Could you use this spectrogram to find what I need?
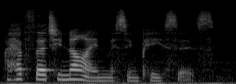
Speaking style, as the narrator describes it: he said softly

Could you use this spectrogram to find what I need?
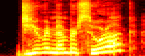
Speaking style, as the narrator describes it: Spirik asked eagerly

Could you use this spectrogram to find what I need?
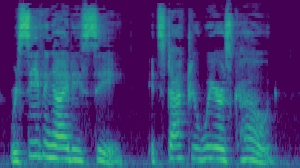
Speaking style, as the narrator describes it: Harriman shouted

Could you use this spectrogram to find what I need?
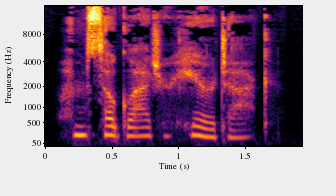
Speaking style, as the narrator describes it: she says, very quietly

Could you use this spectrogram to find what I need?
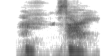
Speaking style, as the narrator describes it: listens to him whisper

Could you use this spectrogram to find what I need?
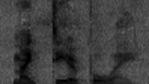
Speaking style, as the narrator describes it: Magneto murmurs approvingly

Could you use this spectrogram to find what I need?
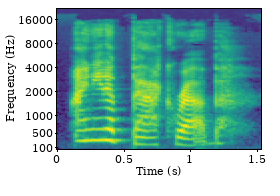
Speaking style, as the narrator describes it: muttered, pouting a little

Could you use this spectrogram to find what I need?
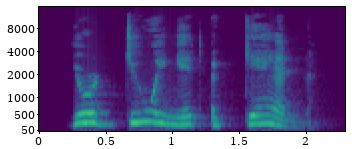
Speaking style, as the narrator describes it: Ray snarled

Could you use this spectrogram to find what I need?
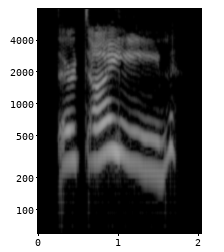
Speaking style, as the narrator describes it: he wails

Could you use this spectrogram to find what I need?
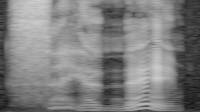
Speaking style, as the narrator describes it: John silently begged

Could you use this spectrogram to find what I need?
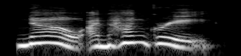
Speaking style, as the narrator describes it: Tony exclaims

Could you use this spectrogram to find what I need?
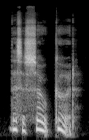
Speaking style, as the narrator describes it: murmured

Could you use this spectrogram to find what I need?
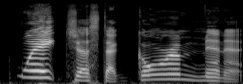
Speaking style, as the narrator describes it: Wilmot snarled

